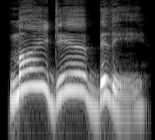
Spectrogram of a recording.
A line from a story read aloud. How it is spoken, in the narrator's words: she cooed, with asthmatic gentleness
